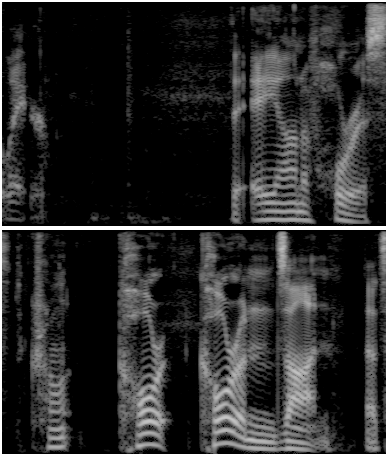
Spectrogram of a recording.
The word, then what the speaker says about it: Choronzon: The Aeon of Horus, Choronzon, that's how it's said, the demon dweller of the Abzu, the waters of the deep.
